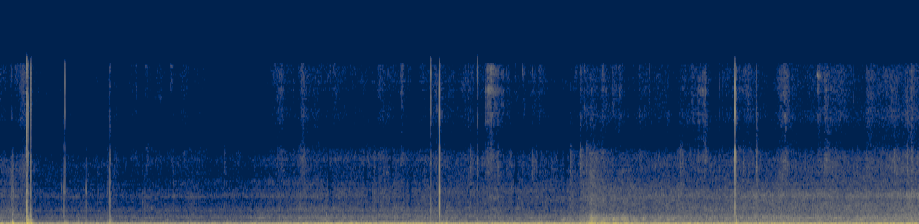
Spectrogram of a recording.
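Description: A moving regional train heard from inside: its wheels on the rails make a steady low rumble, broken by a few sharp clicks. Near the end another train passes close alongside.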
